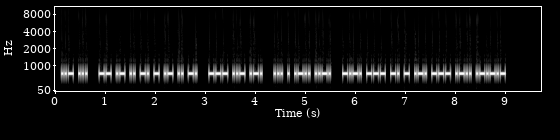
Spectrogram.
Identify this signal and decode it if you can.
Morse code, heard as a keyed tone, about 36 wpm, 700 Hz. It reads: US MAINTAIN OUR SELF CONTROL.
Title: Sentences from Top 1000 Words - Review Part 5 - 35wpm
